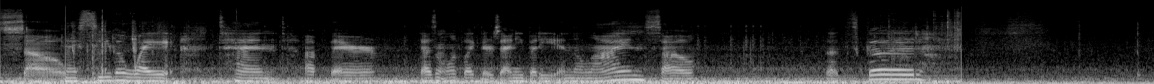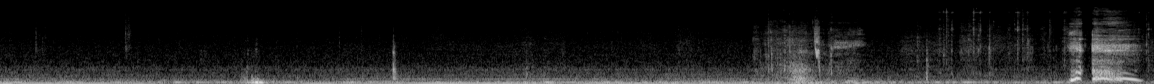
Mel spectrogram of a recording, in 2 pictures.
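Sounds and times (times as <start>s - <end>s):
car engine and road rumble: 0.0s - 23.0s.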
